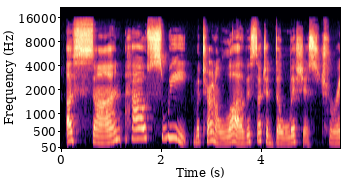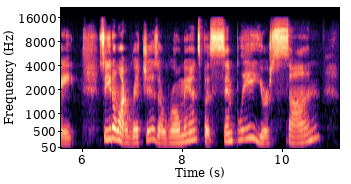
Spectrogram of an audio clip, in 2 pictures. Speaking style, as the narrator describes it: he said the word, hissing it, sneering it

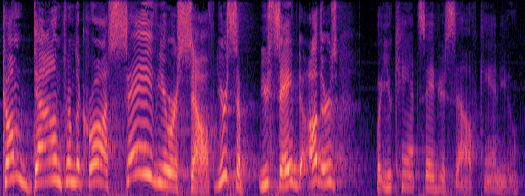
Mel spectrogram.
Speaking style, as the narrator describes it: They shout to Jesus

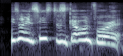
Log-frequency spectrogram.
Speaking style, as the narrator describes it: shouted Tiger

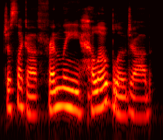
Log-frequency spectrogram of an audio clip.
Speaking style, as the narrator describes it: Zack chuckled tiredly

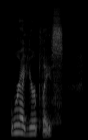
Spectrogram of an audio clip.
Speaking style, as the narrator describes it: he mumbled bluntly

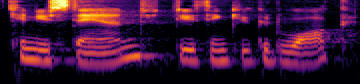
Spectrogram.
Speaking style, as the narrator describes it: Draco asked

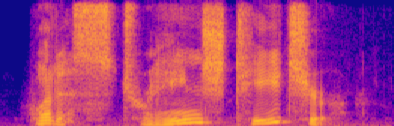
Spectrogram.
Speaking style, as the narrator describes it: I whispered to Barbara

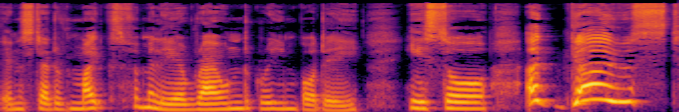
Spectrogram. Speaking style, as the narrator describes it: he shrieked

